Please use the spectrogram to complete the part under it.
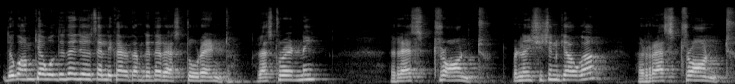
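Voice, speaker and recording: A man's voice: high voice, fairly even intonation, very fast, hardly any pauses. A man teaching English vocabulary for exam prep, spelling words out letter by letter and repeating key words. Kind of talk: online exam-prep lecture.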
